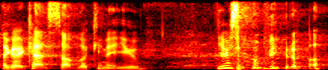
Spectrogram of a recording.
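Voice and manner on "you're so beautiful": high and loud, breaking into laughter; laughing. Real, not acted. Host can't stop admiring the audience, laughing. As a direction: giggle right through the compliment. Teasing audience about good looks.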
